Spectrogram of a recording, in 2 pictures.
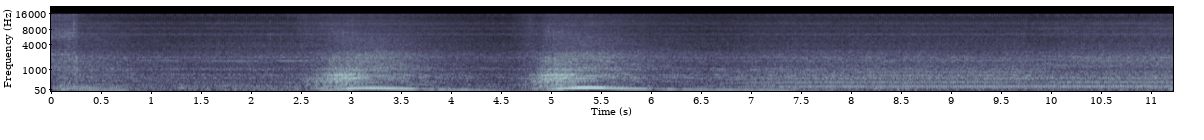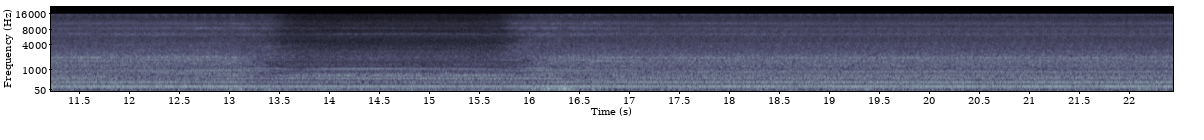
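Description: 2007 Mazda 2's DOHC four-cylinder petrol engine running just after being started: revved briefly twice in the first few seconds, each rev rising and falling back, then settling into a steady idle.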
